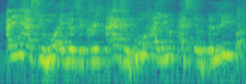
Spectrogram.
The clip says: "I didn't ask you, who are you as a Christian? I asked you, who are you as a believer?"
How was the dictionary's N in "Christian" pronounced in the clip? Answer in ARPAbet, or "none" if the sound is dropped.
none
